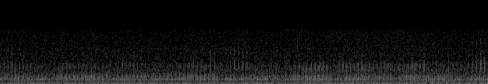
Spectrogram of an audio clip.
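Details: Steady, continuous low purring from Cheddar, a domestic cat asleep after the "kill", even and unbroken throughout in a quiet room.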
